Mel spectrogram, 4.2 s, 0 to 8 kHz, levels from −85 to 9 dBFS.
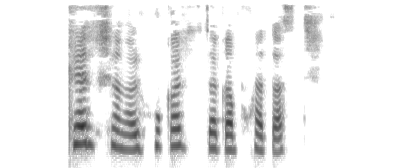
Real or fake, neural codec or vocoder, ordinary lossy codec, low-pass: fake; codec, 16 kHz, 4 kbps, X-Codec, HuBERT features, trained on balanced general audio; MP3, 32 kbps; 7.2 kHz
